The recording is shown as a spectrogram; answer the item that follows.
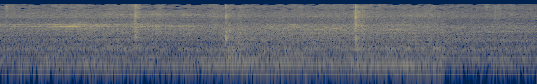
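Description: Outdoor background noise with a low engine rumble from a passing vehicle that builds through the middle and drops away a little after three seconds.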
